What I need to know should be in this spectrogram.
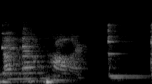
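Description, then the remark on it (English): A new iPhone 13 rings with an unknown caller during a class: a brief jumble of bright melodic tones, a short pause, then a steady sustained electronic chime that starts again at the very end. Moderately loud, with no talking. “Unknown caller. Sorry. Forgot to turn it off.”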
